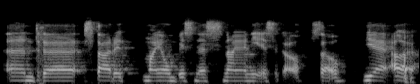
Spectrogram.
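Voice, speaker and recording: A woman's voice: lowish voice, flat delivery, unhurried, sharp tone, rough recording. A middle-aged woman from Finland, talking conversationally as an interview guest. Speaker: podcast guest, entrepreneur.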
